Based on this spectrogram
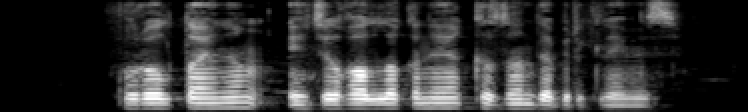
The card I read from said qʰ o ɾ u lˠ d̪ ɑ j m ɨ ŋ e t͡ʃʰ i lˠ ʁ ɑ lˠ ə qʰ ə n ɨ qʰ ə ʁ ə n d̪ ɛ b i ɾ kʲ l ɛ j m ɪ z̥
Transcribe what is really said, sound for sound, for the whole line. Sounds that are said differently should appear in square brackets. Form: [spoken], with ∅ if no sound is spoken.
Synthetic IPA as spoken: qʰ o ɾ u lˠ [t̪] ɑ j [n] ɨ ŋ e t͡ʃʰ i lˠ ʁ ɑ [lˠː] ə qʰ ə n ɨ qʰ ə [z] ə n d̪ ɛ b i ɾ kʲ l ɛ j m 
